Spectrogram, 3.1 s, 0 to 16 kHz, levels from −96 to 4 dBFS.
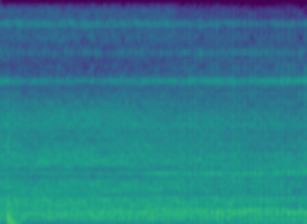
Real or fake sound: fake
